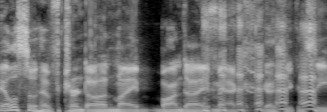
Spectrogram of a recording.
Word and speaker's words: Bondi: uh turn on my Bondi sorry Bondi it is pronounced Bondi not Bondi Bandai iMac G3 today in honor of the 25th anniversary of the iMac which is today August 15 1998.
